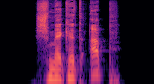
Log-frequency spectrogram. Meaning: second-person plural subjunctive I of abschmecken
- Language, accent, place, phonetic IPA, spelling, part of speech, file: German, Germany, Berlin, [ˌʃmɛkət ˈap], schmecket ab, verb, De-schmecket ab.ogg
